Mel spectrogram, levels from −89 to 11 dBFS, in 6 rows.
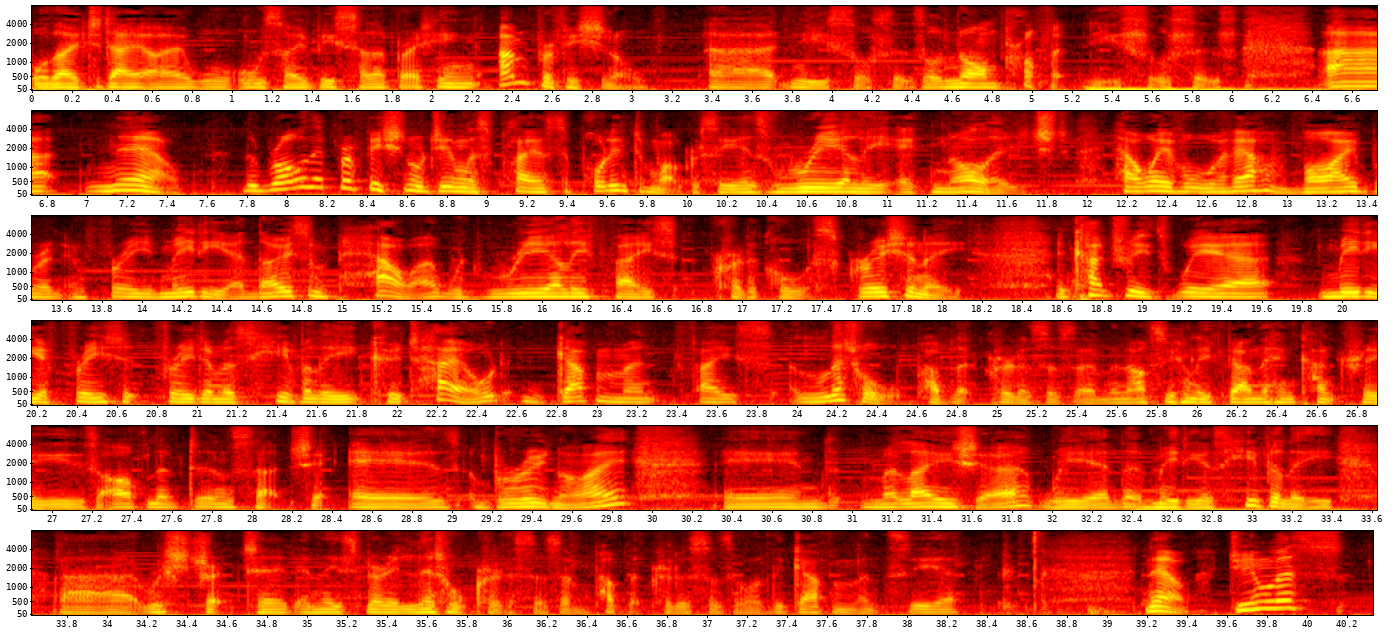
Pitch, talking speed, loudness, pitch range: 120 Hz, 135 wpm, -22 LUFS, 110-140 Hz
